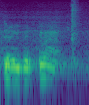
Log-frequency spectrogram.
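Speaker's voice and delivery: ordinary talk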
